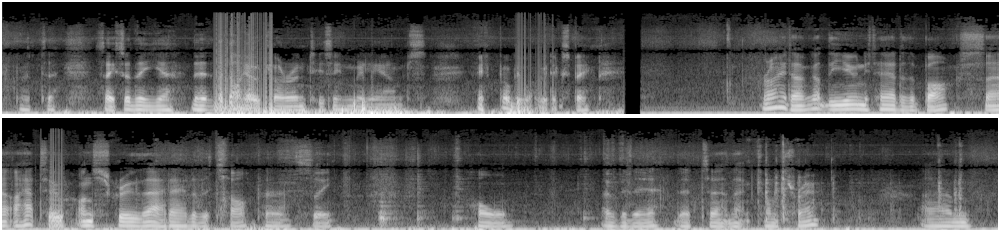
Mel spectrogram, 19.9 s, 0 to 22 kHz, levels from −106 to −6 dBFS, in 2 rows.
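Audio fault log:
2.12–2.70 s, 5.14–5.61 s, 10.30–10.61 s: processor overload crackle, gritty tearing bursts as the overloaded processor misses dozens of roughly 5 ms buffers over a short stretch, skipping each one.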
